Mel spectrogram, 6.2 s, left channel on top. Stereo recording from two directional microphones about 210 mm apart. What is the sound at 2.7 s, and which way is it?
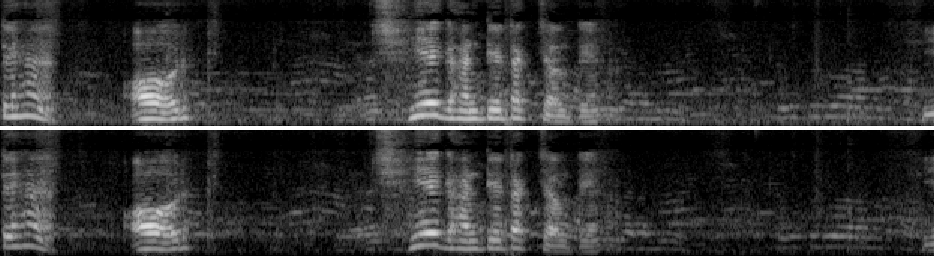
Speech, 10° right (ahead or behind).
